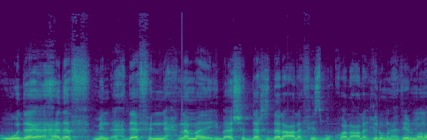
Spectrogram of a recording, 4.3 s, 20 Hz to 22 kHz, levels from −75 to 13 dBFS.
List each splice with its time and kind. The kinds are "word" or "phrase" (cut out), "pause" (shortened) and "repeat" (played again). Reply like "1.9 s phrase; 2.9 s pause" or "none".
none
